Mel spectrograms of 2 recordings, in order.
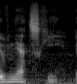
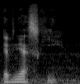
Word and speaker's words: Iwanski: Yours, Adam Badowski and Marcin Iwanski. – There you go with the Polish pronunciation. – No, I think it's actually Iwanski. Iwanski.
